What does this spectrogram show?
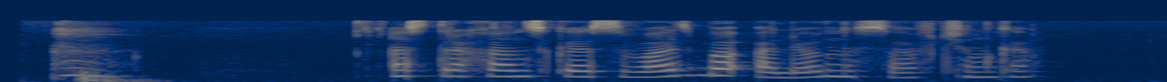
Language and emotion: Russian, neutral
